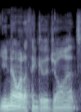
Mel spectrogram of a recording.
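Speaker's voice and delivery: normal talking voice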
